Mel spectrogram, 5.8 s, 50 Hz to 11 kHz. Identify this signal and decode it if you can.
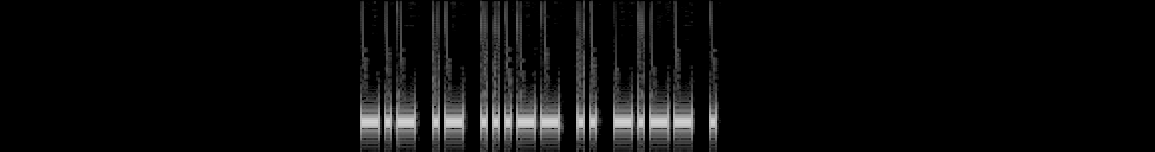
Morse code, heard as a keyed tone, about 38 wpm, 700 Hz. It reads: KA3IYE
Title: USA Call Signs - 6 Characters - Repeated 2x - 40wpm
